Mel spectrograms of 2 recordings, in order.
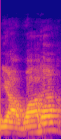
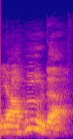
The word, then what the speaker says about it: Yahudah: is pronounced as Yahuwah, because Yahudah has always been pronounced that way. It's never been Yahwada or Yahvada, but it's been Yahudah.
